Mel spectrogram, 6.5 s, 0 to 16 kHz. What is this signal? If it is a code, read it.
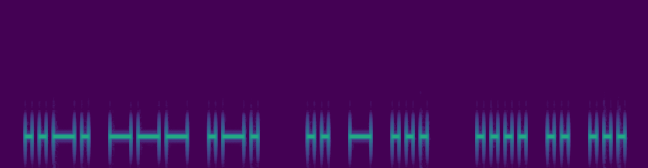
Morse code, heard as a keyed tone, about 17 wpm, 700 Hz. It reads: FOR ITS HIS
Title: Sentences from Top 1000 Words - Review Part 2 - 17wpm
